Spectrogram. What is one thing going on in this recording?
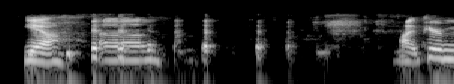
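A woman laughs through an online call.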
